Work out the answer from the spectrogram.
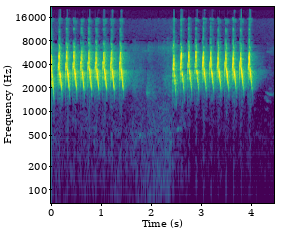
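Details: A bar-winged prinia in strong voice trills in ngebren style to set other prinias singing. It gives two fast runs of sharp, high, evenly spaced notes, about ten in each, with a short silent gap between.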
